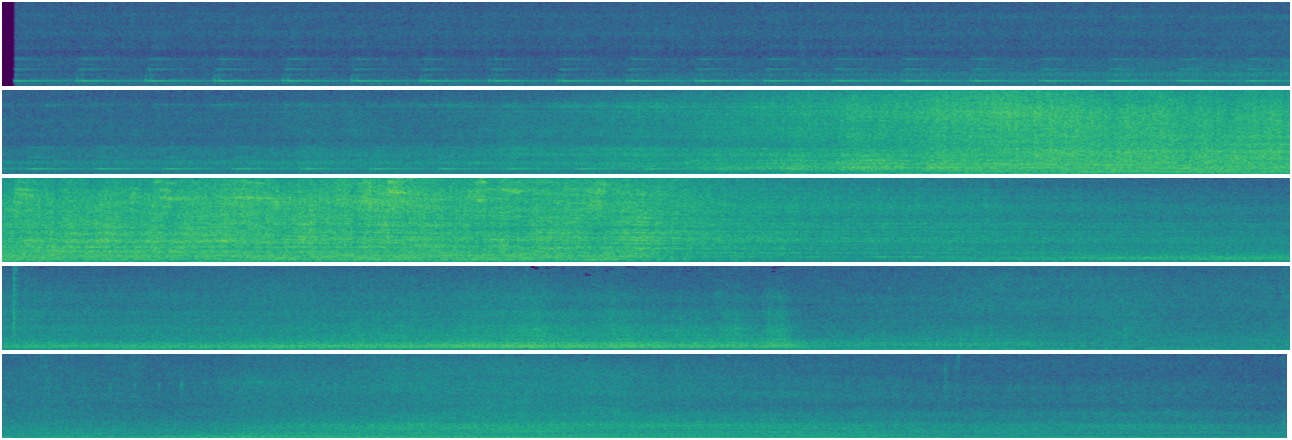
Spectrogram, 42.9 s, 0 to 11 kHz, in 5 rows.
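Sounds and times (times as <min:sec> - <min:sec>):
level crossing bell ringing: 0:00.1 - 0:13.3, 0:22.0 - 0:23.9
electric train passing: 0:00.1 - 0:42.9
wheels clacking over rail joints: 0:08.6 - 0:33.4.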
